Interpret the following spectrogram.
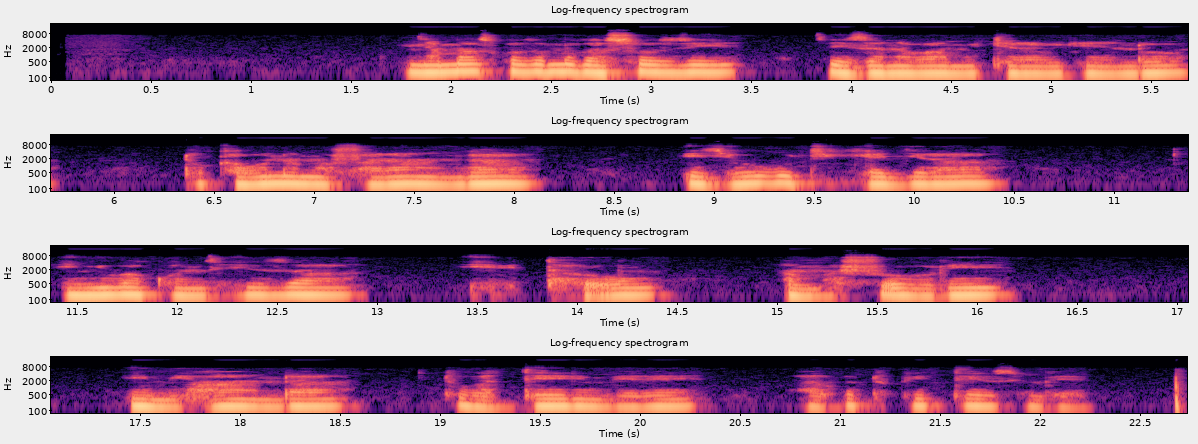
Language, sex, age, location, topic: Kinyarwanda, female, 36-49, Musanze, agriculture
